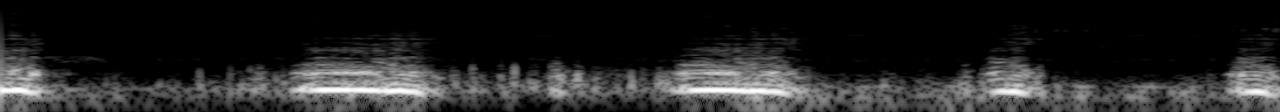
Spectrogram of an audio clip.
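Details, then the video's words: Lion in its natural habitat: two long, booming roars about two seconds apart, then two shorter, clipped roars as the bout winds down, all deep and rumbling over a low background hum. "Rugido do Leão | Som do Leão | Áudio do Leão"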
